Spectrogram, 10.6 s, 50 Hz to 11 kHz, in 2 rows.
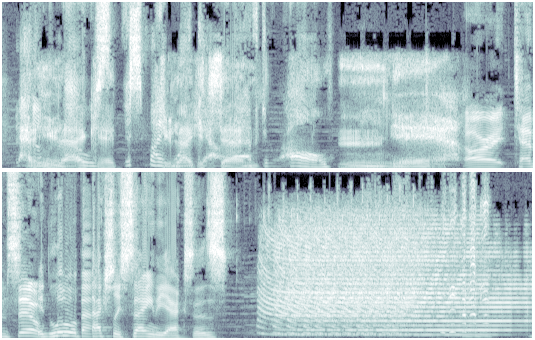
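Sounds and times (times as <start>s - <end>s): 
speech: 0.1s - 8.0s
air horn blaring: 7.8s - 10.6s.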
